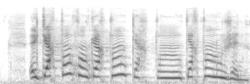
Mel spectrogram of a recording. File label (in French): Virelangue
